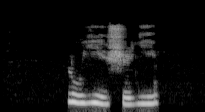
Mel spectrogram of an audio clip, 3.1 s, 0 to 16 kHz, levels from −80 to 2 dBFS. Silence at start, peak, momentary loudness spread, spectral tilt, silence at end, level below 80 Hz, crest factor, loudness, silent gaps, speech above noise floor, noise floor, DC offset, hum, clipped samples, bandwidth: 1 s; -10 dBFS; 7 LU; -4.5 dB/octave; 0.7 s; -64 dBFS; 16 dB; -23 LUFS; none; 49 dB; -71 dBFS; under 0.1%; none; under 0.1%; 8 kHz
